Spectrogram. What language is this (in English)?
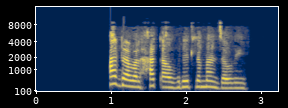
Pashto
